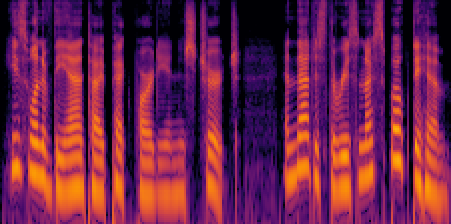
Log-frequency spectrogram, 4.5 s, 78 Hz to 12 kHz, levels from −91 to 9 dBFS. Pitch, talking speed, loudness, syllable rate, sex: 195 Hz, 255 wpm, -19 LUFS, 6.0 syllables/s, female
